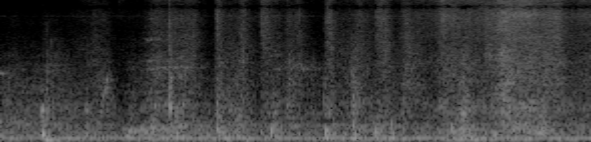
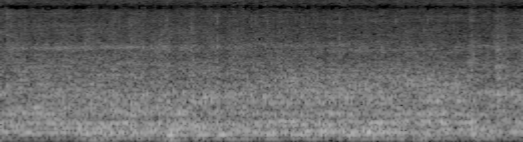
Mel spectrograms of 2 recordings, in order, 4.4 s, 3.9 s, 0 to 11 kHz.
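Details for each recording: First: Model railway N2 locomotive on the just-reassembled Leopard Street layout with track power back on. The motor whirs and rasps unevenly, drops out near five seconds, then picks back up. It runs roughly and stalls, clearly unhealthy. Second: J52 locomotive running laps of the just-reassembled Leopard Street layout to check the track. A soft, even motor hum and steady wheel rumble with no stutter or hesitation; normal, healthy running.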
